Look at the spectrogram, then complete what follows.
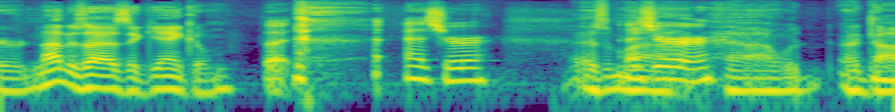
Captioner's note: laughs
